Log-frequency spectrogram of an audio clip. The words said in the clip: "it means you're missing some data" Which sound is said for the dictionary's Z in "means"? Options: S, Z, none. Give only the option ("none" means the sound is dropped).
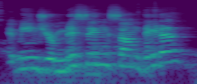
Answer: Z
